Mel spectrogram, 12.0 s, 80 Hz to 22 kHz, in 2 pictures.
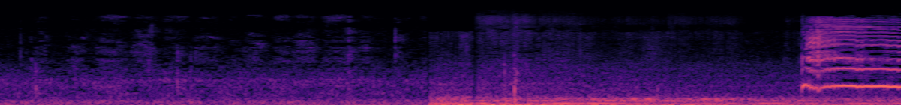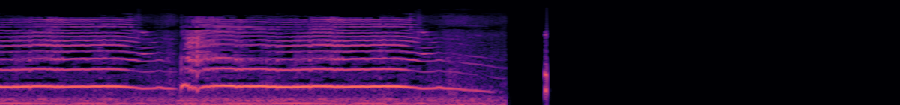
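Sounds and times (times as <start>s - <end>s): steady low rumble: 0.5s - 8.4s
kitten meowing: 5.4s - 9.4s.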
